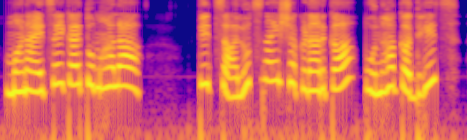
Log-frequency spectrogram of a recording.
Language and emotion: Marathi, fearful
